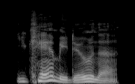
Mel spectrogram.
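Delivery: ordinary talk, nothing marked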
